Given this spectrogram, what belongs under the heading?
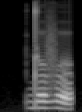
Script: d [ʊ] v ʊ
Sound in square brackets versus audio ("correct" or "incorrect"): correct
